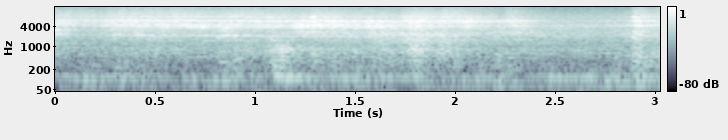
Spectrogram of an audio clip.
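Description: Kashmiri red chili powder fries with ginger garlic paste in a pan for a Bengali bottle gourd and prawn dish, a steady close hiss and sizzle that swells slightly in the middle.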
